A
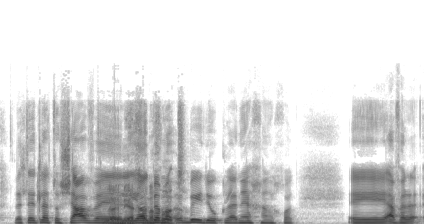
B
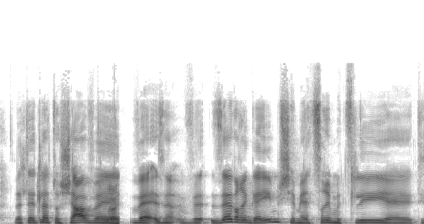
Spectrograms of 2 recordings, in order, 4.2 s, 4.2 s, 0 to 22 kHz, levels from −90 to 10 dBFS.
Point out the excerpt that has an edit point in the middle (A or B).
B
